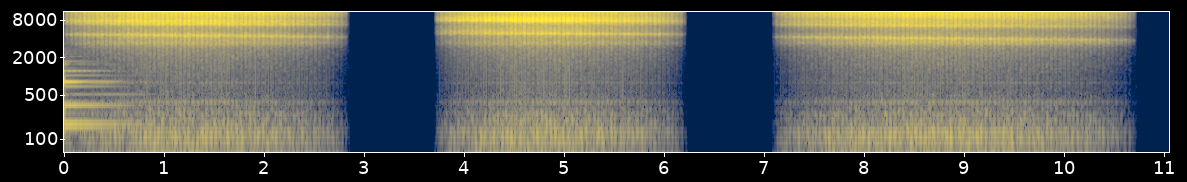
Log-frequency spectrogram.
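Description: A snake moving through grass toward the listener hisses in three long, sustained bursts, each a few seconds long and separated by short silent pauses. The hissing is fairly loud, with no voices present.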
